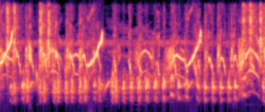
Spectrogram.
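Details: Small birds in a lure recording used for trapping birds: a dense, noisy chorus of many overlapping high chirps, with sharp rising whistled slurs standing out every second or so and rapid pulsed twittering throughout.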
